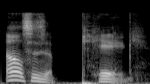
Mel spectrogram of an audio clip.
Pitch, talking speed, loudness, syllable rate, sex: 135 Hz, 160 wpm, -19 LUFS, 5.8 syllables/s, male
